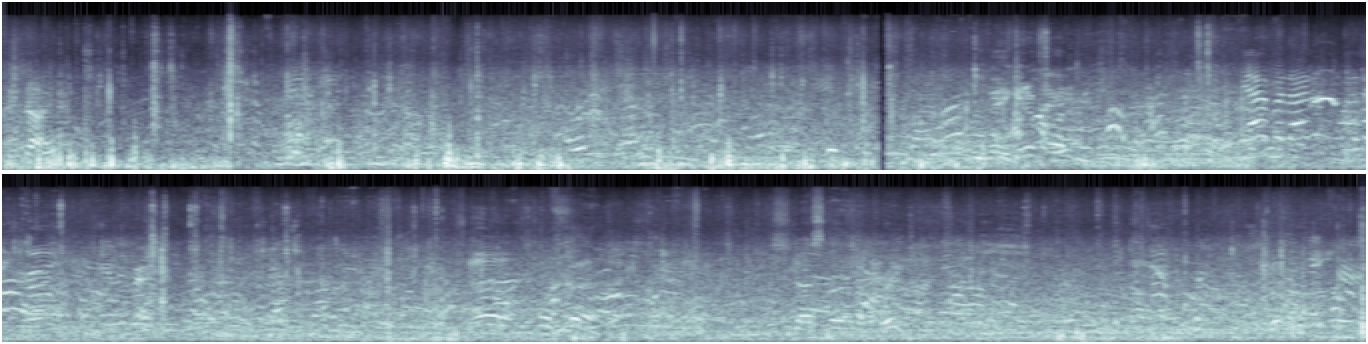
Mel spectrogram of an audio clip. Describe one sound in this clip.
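A crowd of people chatter outdoors nearby.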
